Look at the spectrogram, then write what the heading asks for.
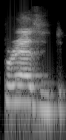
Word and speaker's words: present: a gift for you a regra present for you então cai na primeira sílaba o som o estresse presente e eu quero apresentar esse presente I want to Present I want to Present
